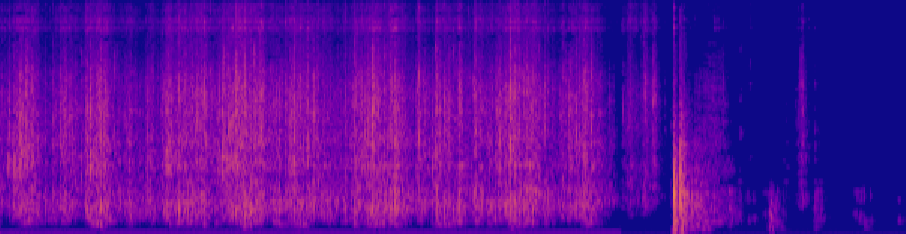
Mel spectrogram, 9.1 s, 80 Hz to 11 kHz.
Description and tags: This is a sound I created that is meant to replicate the sound of a bingo spinner spinning bingo balls. At the end, a ball drops and rolls an inch or so. This sound was made using 3D printed balls and two colanders.
Balls, Bingo, Rolling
